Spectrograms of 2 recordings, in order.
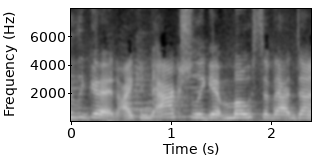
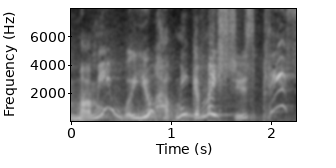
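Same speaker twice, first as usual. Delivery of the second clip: sweet, high, squeaky, squealy little mouse voice; 5 semitones higher than usual. Speaker imitates a child asking nicely, in a high-pitched squealy mouse voice. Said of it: "this high-pitched, squealy, sweet little mouse voice".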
